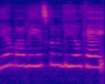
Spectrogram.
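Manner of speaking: put-on high, gentle child voice; daughter comforting. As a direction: reassure Mommy like a child. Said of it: "She's like".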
